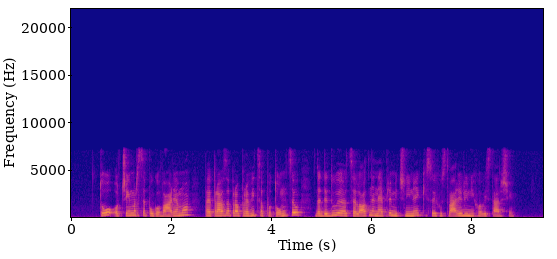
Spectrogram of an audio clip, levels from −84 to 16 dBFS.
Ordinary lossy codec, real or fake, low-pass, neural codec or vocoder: none; real; 7.2 kHz; none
